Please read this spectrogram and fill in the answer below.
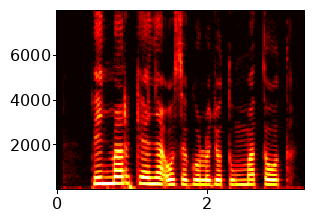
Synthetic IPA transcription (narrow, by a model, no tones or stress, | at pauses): piɲmarkɛɲaʔoseɡolod͡ʒot̪umːat̪ot̪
